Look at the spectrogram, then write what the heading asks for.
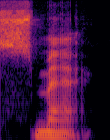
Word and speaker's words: Smac: his name is smack it's smac but it's pronounced as smack okay um he sent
